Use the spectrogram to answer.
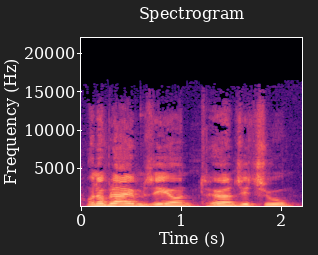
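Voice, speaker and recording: An actor playing an older, eccentric colonel in a radio crime drama, genial and boastful, savouring his words in a theatrical, deliberate manner. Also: sits high, a bit bright, slight background noise. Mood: sly, commanding.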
